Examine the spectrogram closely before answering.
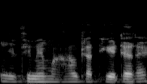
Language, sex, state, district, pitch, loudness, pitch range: Hindi, male, Bihar, Purnia, 130 Hz, -30 LUFS, 125-130 Hz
